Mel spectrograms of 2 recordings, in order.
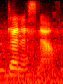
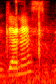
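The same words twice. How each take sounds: First: Dennis now said with a firm falling tune; settled falling tune. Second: Dennis asked with a rising, unsure tune; unsure rising question. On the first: Naming the cactus for good, falling and settled. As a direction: settle on the name, dropping at the end. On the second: Searching memory for the cactus's name, rising. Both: Real, not acted. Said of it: "what did I call him?".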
